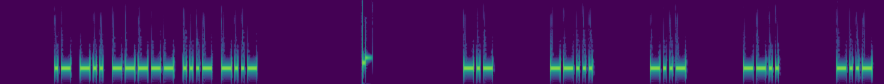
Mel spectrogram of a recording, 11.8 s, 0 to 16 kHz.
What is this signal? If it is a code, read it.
Morse code, heard as a keyed tone, about 28 wpm, spaced as for 14 wpm, 700 Hz. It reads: AD0VX K7XZX
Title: USA Call Signs - 5 Characters - 6x Character Spacing - 28wpm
